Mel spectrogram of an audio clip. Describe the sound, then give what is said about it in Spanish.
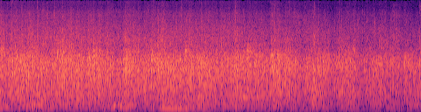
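Applause from a church audience during a bilingual worship service: dense, steady clapping that holds evenly throughout and eases off slightly near the end. “Can we give the Lord a hand of praise in this house?”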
